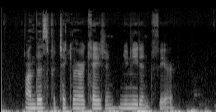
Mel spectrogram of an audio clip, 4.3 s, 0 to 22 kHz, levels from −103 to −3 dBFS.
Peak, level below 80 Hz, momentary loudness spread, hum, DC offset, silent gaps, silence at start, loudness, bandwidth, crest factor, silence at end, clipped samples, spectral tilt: -20 dBFS; -42 dBFS; 15 LU; none; under 0.1%; none; 0 s; -40 LUFS; 13.5 kHz; 16 dB; 0.1 s; under 0.1%; -6 dB/octave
